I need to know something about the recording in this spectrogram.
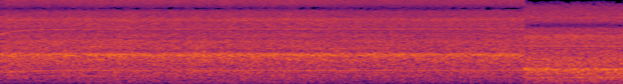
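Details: Bissell vacuum cleaner brush motor and fan run with cover off, held by screwdriver: loud high steady whirring whistle, no wobble or grinding; normal, much louder uncovered.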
